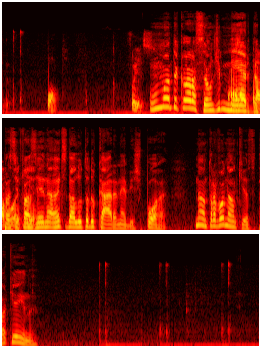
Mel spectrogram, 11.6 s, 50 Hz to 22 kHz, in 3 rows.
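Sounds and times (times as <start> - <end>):
low electrical hum: 0.0 - 11.5
speech: 1.9 - 8.3
computer keyboard clicking: 9.2 - 9.4, 10.1 - 10.3, 11.0 - 11.5.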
